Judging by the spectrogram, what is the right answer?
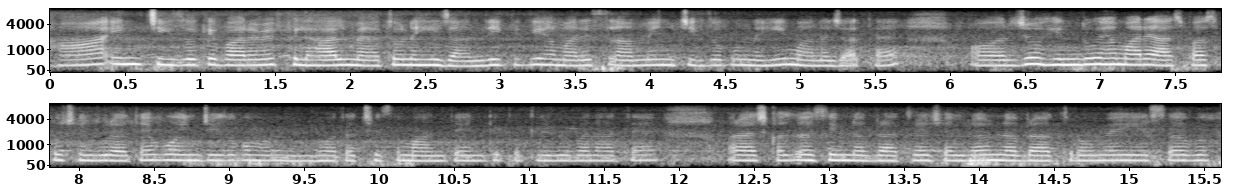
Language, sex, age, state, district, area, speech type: Urdu, female, 18-30, Uttar Pradesh, Gautam Buddha Nagar, urban, spontaneous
